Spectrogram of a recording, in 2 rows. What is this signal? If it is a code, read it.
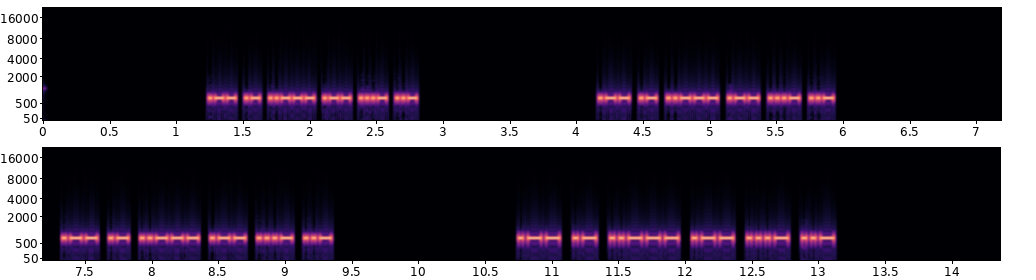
Morse code, heard as a keyed tone, about 45 wpm, 700 Hz. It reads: WA2WVU WA2WVU WA2WVU WA2WVU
